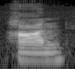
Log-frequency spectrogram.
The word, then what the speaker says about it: Han: It's Han, by the way.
